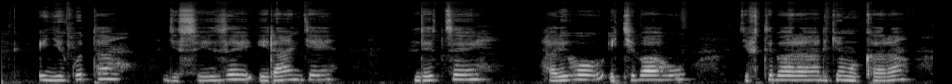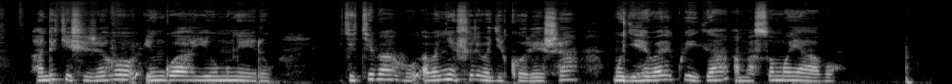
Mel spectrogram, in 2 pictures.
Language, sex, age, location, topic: Kinyarwanda, female, 18-24, Huye, education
